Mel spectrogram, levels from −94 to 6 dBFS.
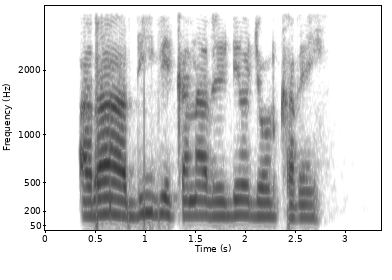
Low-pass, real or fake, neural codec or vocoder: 3.6 kHz; fake; codec, 44.1 kHz, 7.8 kbps, Pupu-Codec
